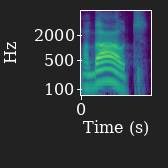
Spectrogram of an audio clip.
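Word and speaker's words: about: இதுல பாத்தீங்கன்னா அபவுட்ல வந்து ரெண்டாவது சிலபல்ல ஸ்ட்ரெஸ் இருக்குது. மற்ற இதுக்கு முன்னாடி உள்ளதுல எல்லாம்ஃர்ஸ்ட் சிலபல்ல ஸ்ட்ரெஸ் இருந்துச்சு ஆரம்பத்திலே இப்ப வந்து இதுல வந்து பாக்கு பிறகுதான் ஒரு அழுத்தம் கொடுக்கிறோம் அபௌுட் அபௌுட் அப்படின்னு சொல்றதுனால இங்க அந்த ஒரு ஸ்ட்ரெஸ்.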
